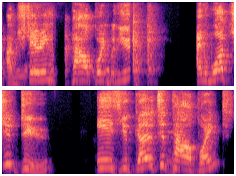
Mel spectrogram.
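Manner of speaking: ordinary talk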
